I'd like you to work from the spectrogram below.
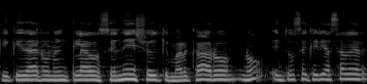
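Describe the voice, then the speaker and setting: Speaking with fairly even intonation, a woman uses a dark, mellow tone at a fairly high pitch. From Andalusia, Huelva. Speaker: audience member, parent. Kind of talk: audience question.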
